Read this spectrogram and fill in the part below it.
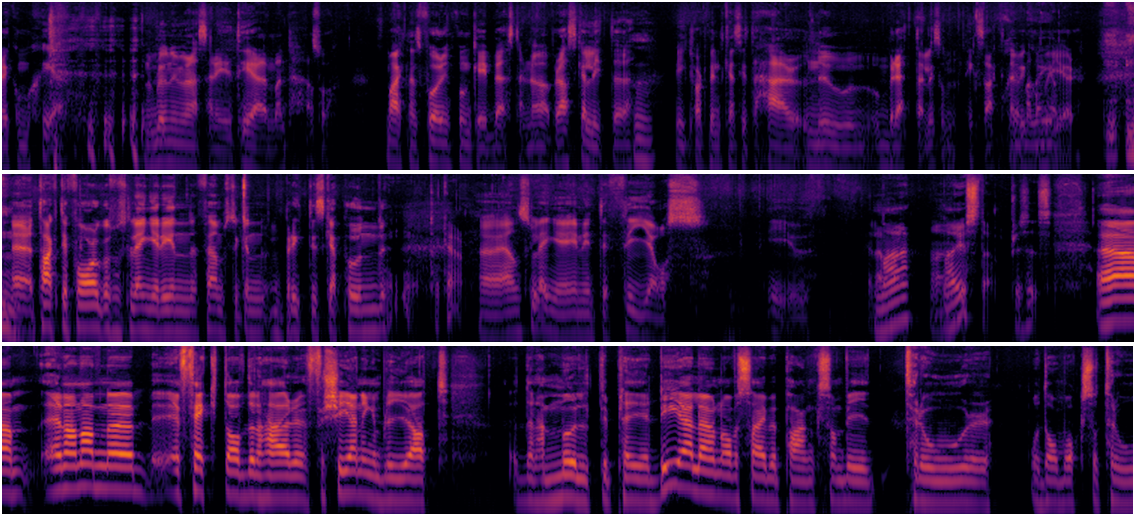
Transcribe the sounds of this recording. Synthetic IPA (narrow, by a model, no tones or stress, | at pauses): ɛkʰɔməɧeːɾd̪ɔblɛvd̪ɛjənɛst̪anɪɾɪt̪ʰeːɾad̪mɛnalsɔ | maɾk̚nad̪sfœːɾɪŋfɵŋkaɾɪbɛst̪ʰɛɛnøːvəɾaskaliːt̪əvɪkʰlɑːʈatvɪnəkʰasɪt̪ːahæːɾnʉ̟ːɔbɛɾɛt̪ːalɪksɔmɛksak̚t̪næɾvɪjø̰ːɾ | t̪ʰakːt̪ʰɪlfɔɾɡɔsɔmslɛŋːəɾɪnːfɛmːst̪ʏkːənbɾit̪ːɪskapʰɵnd̪t̪ʰakːæ̰ɛnsɔlʔɛ̰ŋːəɛnɪɪnt̪əfɾiːaɔs | ḛːʉ̰ | nɛɪnɛjɵst̪ʰɛ̰pʰɾɛsiːs | ɛnanːanɛfɛkt̪avd̪ɛnɦæːɾfœʂeːnɪŋənblɪɾjɵat̪ | d̪ɛnɦæːɾmɵlt̪ɪpʰlɛjəɖeːlənavsajbəɾpʰaŋksɔmvɪ | t̪ʰɾuːɾ | ɔd̪ɔmɔksɔt̪ʰɾuː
